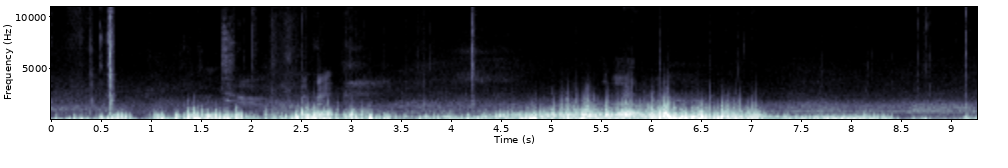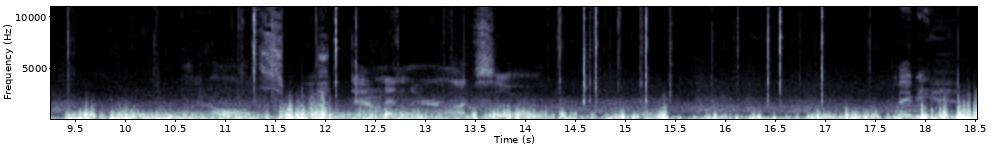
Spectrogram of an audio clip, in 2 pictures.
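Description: Wind buffeting the microphone, with scattered clicks and knocks from handling a small plastic folding drone on a wooden table.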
